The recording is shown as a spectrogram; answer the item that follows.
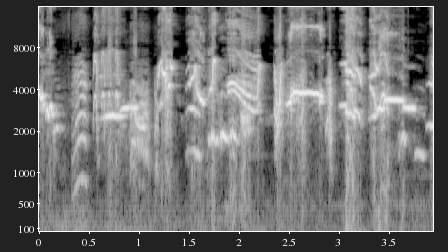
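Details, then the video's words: Energetic gacor song of an Oriental magpie-robin used as a lure: a dense, almost unbroken stream of varied whistles, twisting slurs and harsher chattering notes, loud throughout. "burung kacer gacor untuk pncingan"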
